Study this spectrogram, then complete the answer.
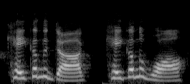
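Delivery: ordinary talk, nothing marked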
